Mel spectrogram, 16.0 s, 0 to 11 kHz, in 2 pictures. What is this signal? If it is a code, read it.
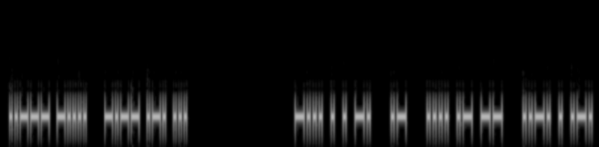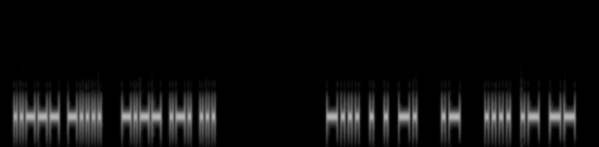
Morse code, heard as a keyed tone, about 33 wpm, 700 Hz. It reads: 26 YRS BEEN A HAM FER 26 YRS BEEN A HAM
